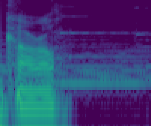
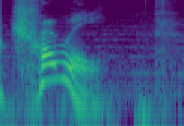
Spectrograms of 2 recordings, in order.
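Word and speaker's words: Chorrol: we'll finally bugger off to Wayne Priory in Coral for the main quest, or Chorrel, as I seem to recall I originally pronounced it when I first played this game in 2006.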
